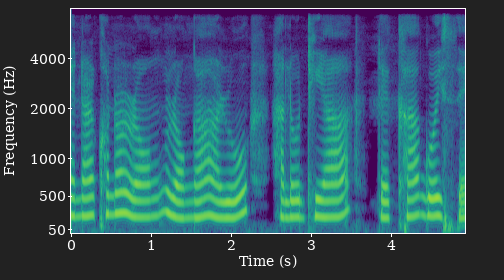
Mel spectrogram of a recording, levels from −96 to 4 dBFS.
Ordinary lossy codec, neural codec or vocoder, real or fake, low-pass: none; none; real; 7.2 kHz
